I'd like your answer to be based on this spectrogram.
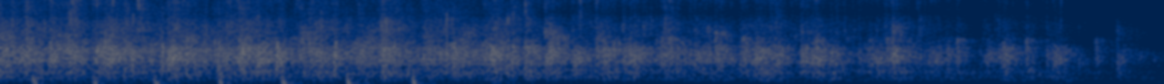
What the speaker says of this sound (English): if I could have a round of applause for them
